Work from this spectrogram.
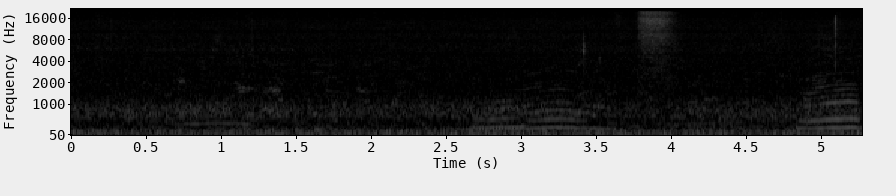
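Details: Alpacas, including a mother and babies, give soft, wavering nasal hums that bend up and down in pitch, with people talking nearby, on a farm in Townville, South Carolina.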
